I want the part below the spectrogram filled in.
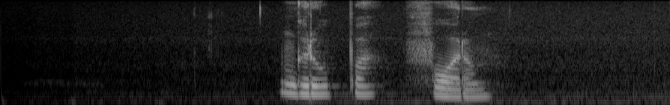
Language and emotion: Russian, neutral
